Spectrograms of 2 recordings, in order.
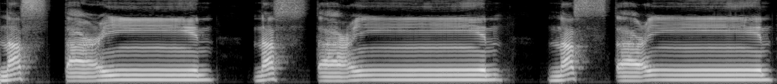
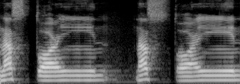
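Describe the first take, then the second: First: "নাস্তাইন" very slow, thin "taa", long-held "eeen"; correct tajweed. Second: "নাস্তাইন" with rounded "to", as "nas-to-een"; wrong pronunciation. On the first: Teacher correcting "to" to "ta", careful tajweed. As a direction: keep "ta" open and draw out the end of "নাস্তাইন". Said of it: "তা জবর তাই বলতে হবে". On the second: Teacher showing the big mistake, mistaken "to" for "ta". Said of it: "অনেকেই পড়ে থাকি". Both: Shown as a demonstration.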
